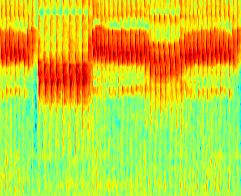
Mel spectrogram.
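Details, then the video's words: Murai batu song used to train birds in rapid 'tembakan' fill. A continuous string of quick repeated notes shifts pitch between low and high registers without pause. "Masteran suara tembakan rapat mantap"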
